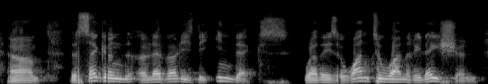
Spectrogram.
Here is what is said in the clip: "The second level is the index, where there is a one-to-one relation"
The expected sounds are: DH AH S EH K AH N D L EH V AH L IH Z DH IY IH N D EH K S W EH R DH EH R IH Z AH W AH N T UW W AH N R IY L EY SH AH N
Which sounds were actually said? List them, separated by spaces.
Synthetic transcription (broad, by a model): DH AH S EH K AH N D L EH V AH L IH Z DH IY IH N D EH K S W EH R DH EH R IH Z AH W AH N T UW W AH N R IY L EY SH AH N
